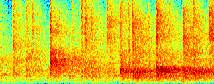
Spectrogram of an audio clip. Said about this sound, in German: Ach nee, wir wollten noch klatschen. Na, ne? ist zu spät. Ihr könnt noch klatschen, wenn ihr wollt.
